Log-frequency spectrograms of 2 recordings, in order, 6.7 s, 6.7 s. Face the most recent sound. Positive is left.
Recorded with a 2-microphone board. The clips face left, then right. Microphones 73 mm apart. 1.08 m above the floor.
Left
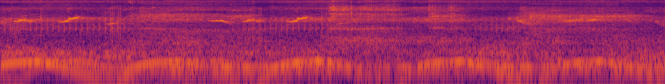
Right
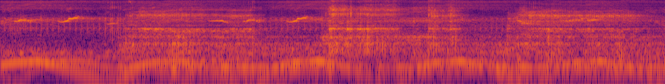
turn(degrees=-85)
